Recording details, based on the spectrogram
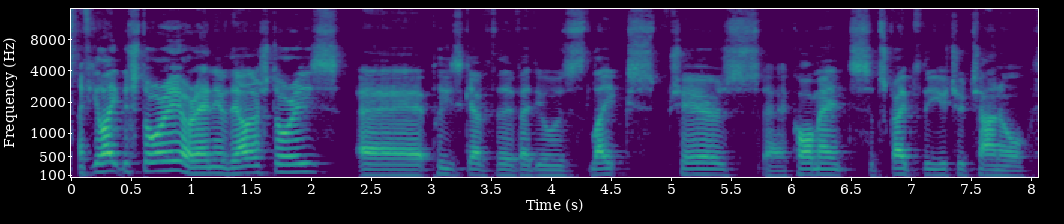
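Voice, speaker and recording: A young man hosting a children's storytime, reading a picture book aloud in an expressive way. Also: mid-range voice, normal speed, few pauses. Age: young adult. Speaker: storyteller, host.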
